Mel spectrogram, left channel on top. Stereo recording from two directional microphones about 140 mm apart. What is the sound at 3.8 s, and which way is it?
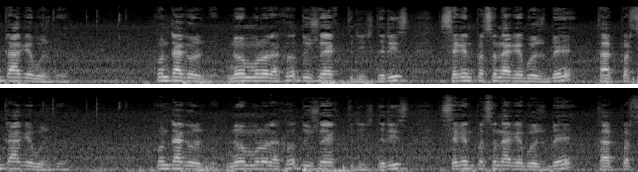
Speech, 60° left (ahead or behind).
